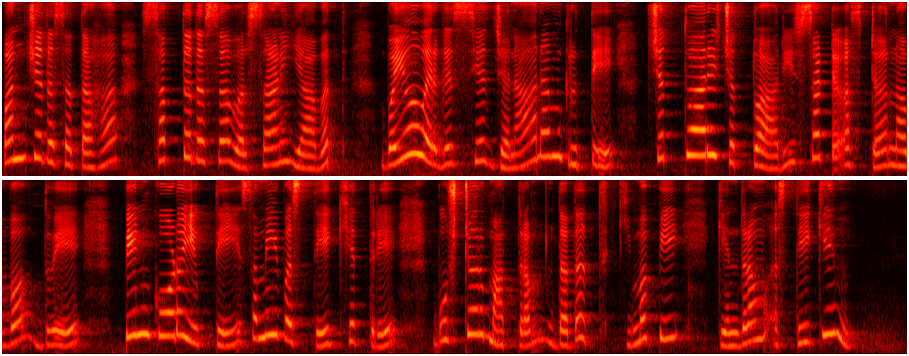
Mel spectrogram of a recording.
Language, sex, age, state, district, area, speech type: Sanskrit, female, 18-30, Odisha, Puri, rural, read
